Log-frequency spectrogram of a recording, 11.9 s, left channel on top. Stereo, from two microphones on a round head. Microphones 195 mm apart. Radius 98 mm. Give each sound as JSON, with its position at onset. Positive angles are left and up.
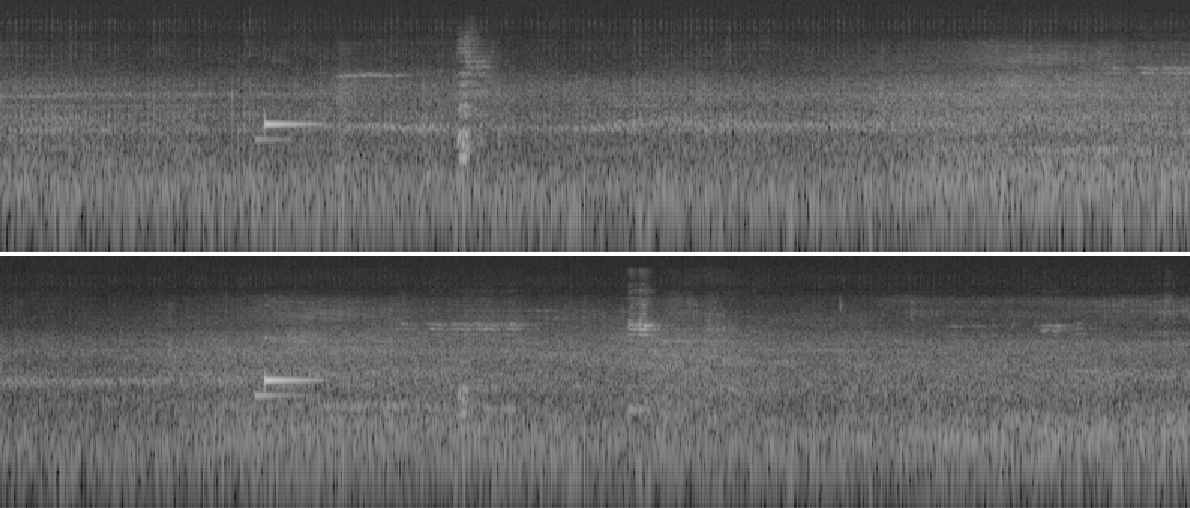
{"t": 2.5, "sound": "a ringtone", "side_deg": -85}
{"t": 4.6, "sound": "a sneeze", "side_deg": 70}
